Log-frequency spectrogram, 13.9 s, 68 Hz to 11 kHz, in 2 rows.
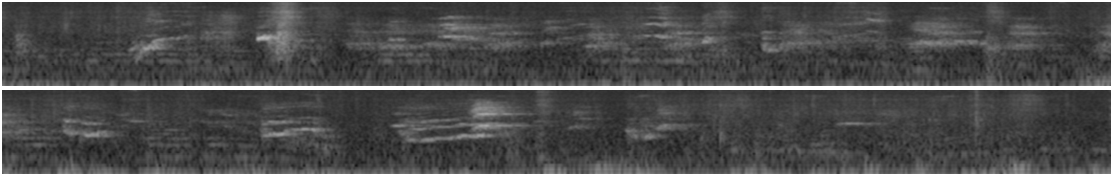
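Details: Litter of 3/4 Schnauzer puppies, boys and girls, home bred in the UK in 2015: many overlapping high whimpers, yips and squeaky whines, rising and falling, constant chatter from several pups with some low background noise.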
